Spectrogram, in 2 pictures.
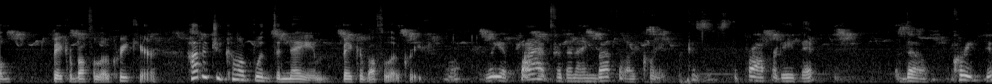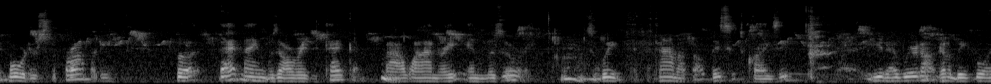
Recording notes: We recorded this episode outside because there's nothing better than relaxing under the shade trees when you visit.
